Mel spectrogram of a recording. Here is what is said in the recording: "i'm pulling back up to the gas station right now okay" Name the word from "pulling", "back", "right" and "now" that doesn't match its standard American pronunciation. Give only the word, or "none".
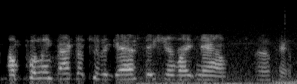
none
